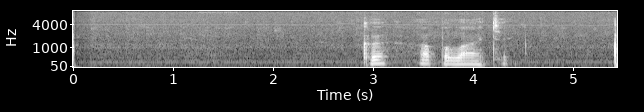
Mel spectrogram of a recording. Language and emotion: Russian, sad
